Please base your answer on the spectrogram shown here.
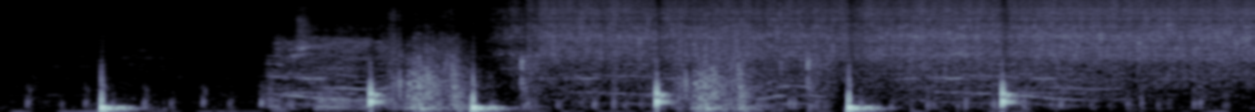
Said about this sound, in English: might as well throw a steak on. Rare, and then medium.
